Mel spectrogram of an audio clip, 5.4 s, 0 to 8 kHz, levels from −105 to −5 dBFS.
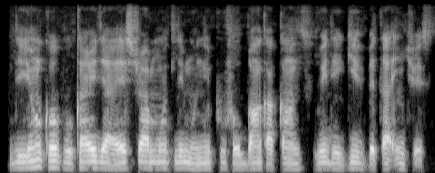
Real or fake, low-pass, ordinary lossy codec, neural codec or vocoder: fake; 7.2 kHz; none; vocoder, 22.05 kHz, 80 mel bands, WaveNeXt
